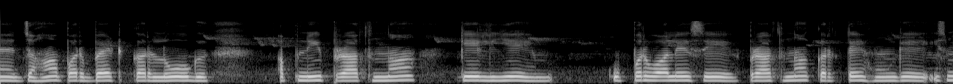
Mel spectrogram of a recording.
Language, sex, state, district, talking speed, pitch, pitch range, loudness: Hindi, female, Bihar, Araria, 105 wpm, 180 Hz, 175-185 Hz, -17 LUFS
